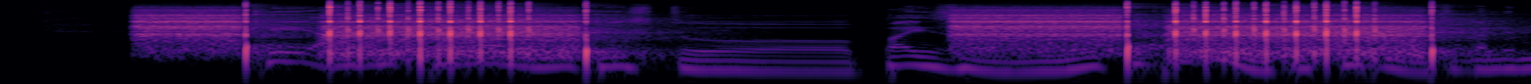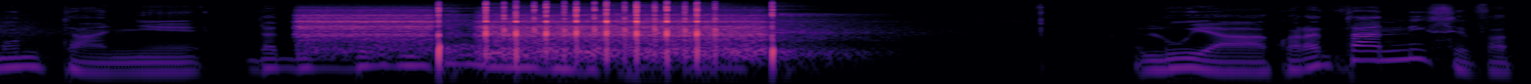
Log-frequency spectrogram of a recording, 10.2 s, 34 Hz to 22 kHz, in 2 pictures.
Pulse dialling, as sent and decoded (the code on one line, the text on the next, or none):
7 / 7 / 8
7 7 8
